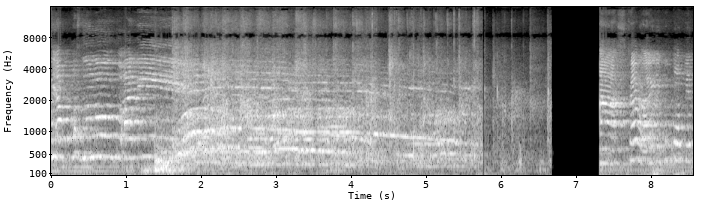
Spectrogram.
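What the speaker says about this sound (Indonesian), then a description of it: "Kasih aplaus dulu untuk Ani" Classroom applause for a student named Ani during a lesson, a loud sustained burst of clapping and cheerful voices that fades, breaks into a brief silence, then resumes with talk.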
